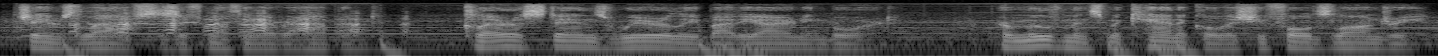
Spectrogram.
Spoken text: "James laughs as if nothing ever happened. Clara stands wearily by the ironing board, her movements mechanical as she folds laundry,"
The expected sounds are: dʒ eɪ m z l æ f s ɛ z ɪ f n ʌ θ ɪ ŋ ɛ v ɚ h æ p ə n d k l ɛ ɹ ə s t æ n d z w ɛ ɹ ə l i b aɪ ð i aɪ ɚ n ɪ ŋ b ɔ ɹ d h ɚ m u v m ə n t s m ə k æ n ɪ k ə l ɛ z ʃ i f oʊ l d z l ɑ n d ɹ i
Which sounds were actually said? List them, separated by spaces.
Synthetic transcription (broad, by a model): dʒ eɪ m z l æ f s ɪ z ɪ f n ʌ θ ɪ ŋ ɛ v ɚ h æ p ə n d k l ɛ ɹ ə s t æ n d z w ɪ ɹ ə l i b aɪ ð i aɪ ɚ n ɪ ŋ b ɔ ɹ d h ɚ m u v m ə n t s m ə k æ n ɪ k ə l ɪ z ʃ i f oʊ l d z l ɑ n d ɹ i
